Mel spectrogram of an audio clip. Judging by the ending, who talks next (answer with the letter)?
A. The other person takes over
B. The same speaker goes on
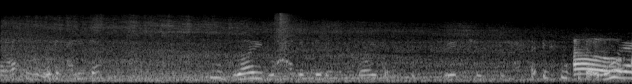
A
